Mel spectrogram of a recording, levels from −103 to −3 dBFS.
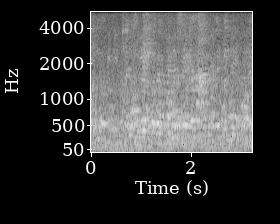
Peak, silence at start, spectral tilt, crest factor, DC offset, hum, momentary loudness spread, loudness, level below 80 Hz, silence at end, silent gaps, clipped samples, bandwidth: -8 dBFS; 0 s; -6 dB/octave; 14 dB; under 0.1%; none; 5 LU; -21 LUFS; -40 dBFS; 0 s; none; under 0.1%; 5.4 kHz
